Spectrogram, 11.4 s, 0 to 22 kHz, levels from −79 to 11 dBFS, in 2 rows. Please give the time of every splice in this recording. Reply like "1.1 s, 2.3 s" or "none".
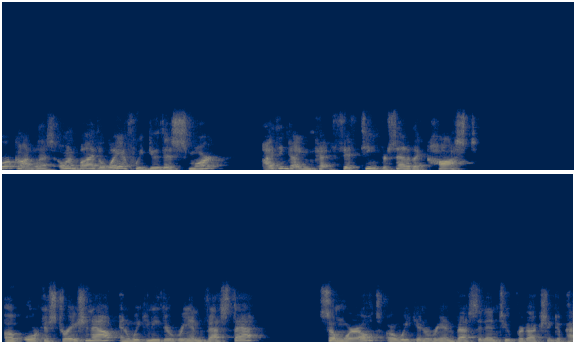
none

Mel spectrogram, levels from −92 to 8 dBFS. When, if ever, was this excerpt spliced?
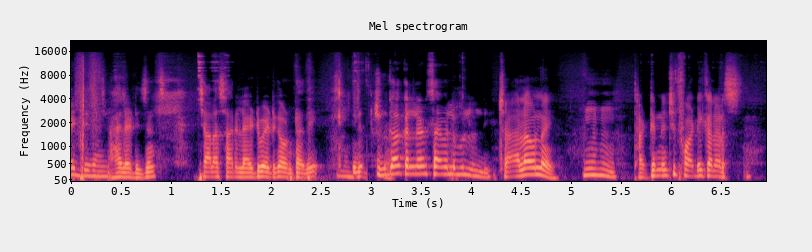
2.9 s

